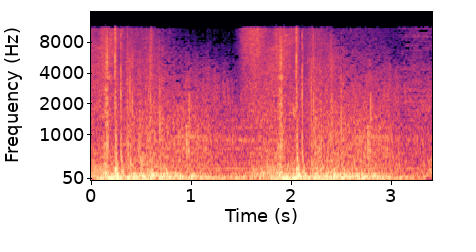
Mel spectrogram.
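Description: Confringo spell explosion in a wizarding video game: a loud, close burst of booming blasts and crackling pops, rumbling for a few seconds.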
